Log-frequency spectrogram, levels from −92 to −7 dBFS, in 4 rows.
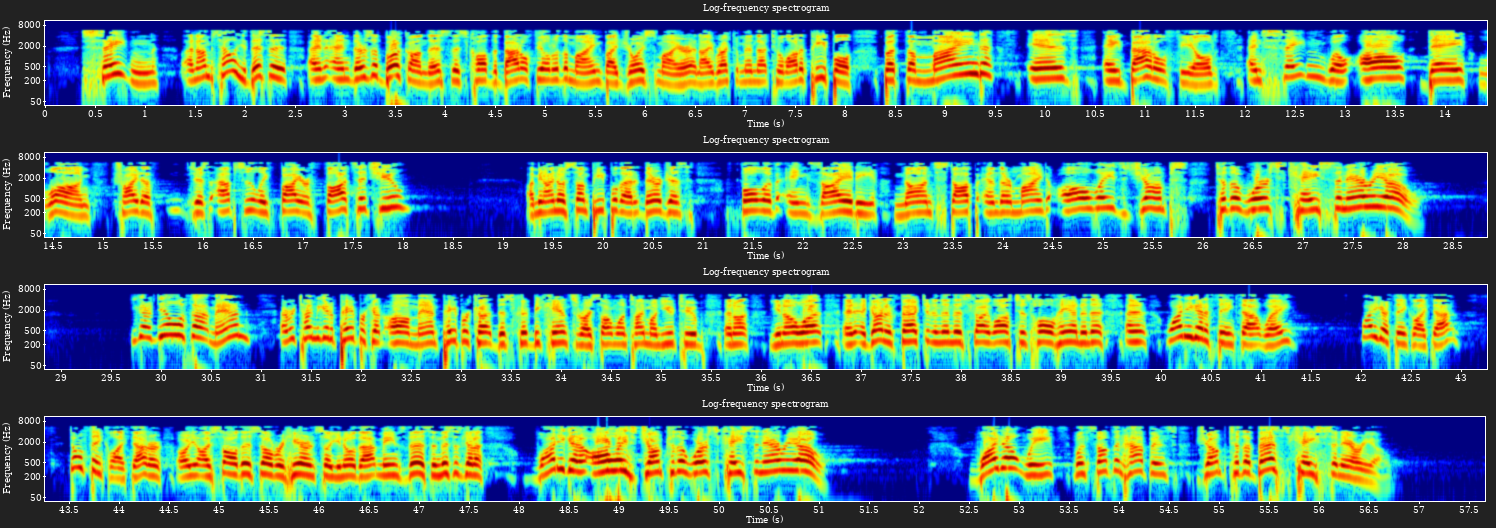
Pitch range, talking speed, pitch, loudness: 205-270 Hz, 195 wpm, 230 Hz, -14 LUFS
